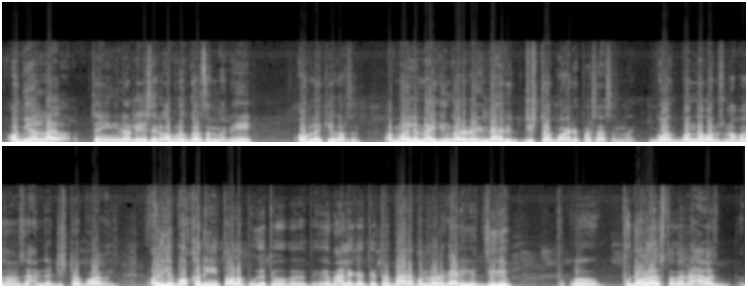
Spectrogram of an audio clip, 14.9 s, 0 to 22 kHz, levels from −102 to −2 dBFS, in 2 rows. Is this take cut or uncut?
cut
